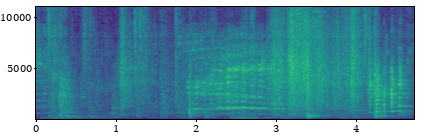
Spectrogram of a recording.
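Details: Goat on a small home farm in the morning, a doe not yet milked this year, with kids nearby; several short wavering bleats sound around the middle and end, mixed with soft rustling and handling noises.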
